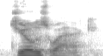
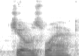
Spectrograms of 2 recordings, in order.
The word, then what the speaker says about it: Joswiak: campers uh i uh joswack here that's how you pronounce my name joeswack i don't care how it's spelled just it's it's it's it's mr joeswack and that's my story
